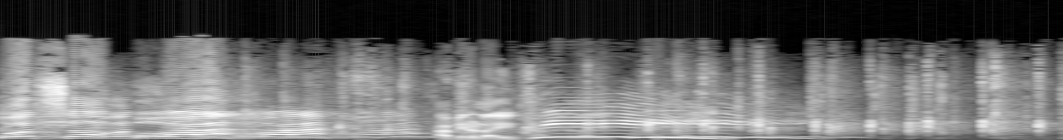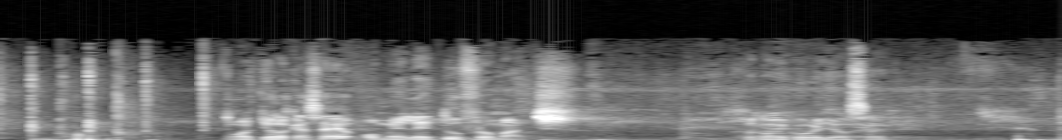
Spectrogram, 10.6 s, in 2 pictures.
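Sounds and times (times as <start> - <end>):
speech: 0.0 - 3.9, 6.4 - 8.2, 9.0 - 10.0
audience applause: 0.8 - 6.2.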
